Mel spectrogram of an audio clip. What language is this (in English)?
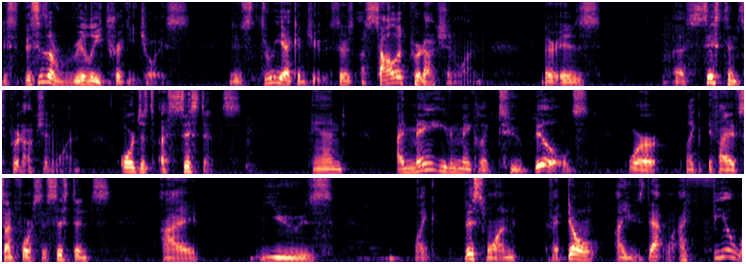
English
